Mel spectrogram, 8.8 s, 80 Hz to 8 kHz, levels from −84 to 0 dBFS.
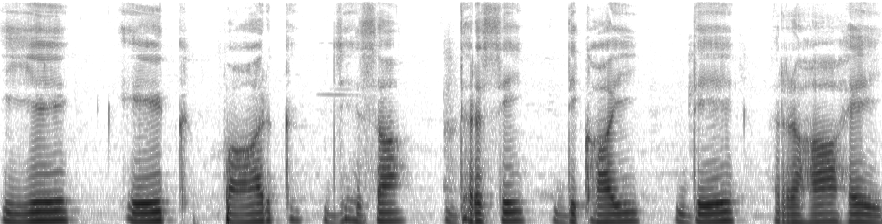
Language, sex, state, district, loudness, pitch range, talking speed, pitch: Hindi, male, Rajasthan, Jaipur, -17 LUFS, 110-120 Hz, 60 wpm, 115 Hz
